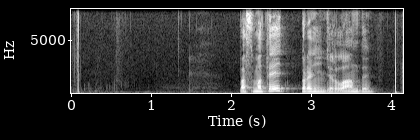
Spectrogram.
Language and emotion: Russian, positive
